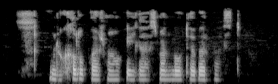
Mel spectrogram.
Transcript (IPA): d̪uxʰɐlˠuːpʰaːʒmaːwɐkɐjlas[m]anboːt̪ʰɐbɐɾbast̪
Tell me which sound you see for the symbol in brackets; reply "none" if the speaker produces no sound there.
m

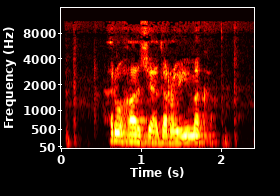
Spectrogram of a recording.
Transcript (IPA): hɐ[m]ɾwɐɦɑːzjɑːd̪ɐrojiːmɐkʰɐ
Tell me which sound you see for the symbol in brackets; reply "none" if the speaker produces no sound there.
none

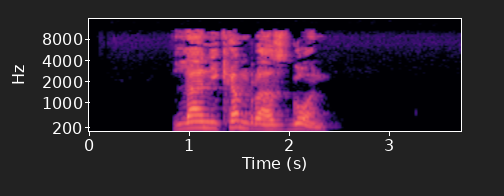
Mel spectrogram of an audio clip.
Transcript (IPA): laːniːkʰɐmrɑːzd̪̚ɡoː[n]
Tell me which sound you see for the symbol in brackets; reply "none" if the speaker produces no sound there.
n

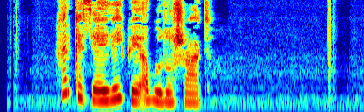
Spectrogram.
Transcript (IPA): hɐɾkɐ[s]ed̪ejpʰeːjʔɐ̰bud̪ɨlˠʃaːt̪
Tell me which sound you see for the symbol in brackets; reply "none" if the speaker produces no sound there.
s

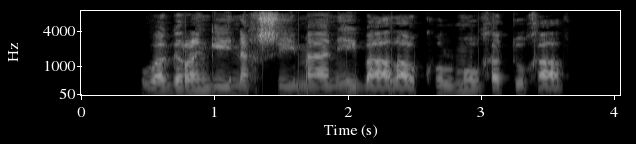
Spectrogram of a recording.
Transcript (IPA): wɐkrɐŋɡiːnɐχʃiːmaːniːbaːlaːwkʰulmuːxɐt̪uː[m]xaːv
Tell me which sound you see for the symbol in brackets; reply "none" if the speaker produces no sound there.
none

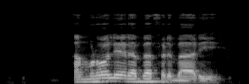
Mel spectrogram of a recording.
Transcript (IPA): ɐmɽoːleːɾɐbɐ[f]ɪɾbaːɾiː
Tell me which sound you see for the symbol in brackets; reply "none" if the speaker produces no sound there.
f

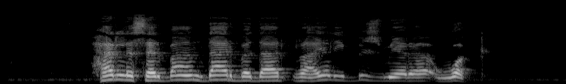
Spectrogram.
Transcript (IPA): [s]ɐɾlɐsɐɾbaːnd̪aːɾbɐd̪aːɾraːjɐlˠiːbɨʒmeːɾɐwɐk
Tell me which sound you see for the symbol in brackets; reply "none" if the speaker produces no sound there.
h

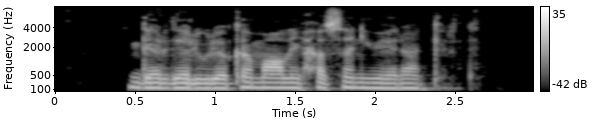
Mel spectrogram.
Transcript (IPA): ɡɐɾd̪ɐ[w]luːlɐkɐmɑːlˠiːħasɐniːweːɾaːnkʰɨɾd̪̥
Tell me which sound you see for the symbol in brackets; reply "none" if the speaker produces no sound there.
none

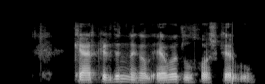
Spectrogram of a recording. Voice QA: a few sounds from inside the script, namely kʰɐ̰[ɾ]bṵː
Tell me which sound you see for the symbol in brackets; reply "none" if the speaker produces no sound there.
ɾ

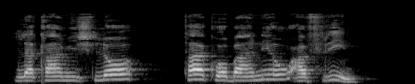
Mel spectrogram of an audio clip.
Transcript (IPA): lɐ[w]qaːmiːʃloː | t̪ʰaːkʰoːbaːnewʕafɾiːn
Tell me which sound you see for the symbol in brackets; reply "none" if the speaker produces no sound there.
none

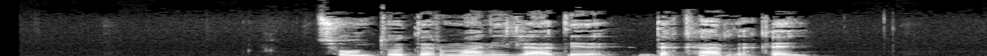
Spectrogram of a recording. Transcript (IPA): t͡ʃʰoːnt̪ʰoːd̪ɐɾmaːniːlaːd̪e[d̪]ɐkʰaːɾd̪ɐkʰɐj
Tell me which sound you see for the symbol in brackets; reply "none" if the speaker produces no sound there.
d̪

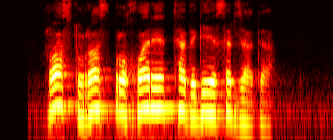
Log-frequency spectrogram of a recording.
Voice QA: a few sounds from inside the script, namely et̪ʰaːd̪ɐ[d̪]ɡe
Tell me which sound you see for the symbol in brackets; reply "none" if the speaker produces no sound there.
none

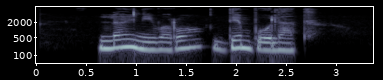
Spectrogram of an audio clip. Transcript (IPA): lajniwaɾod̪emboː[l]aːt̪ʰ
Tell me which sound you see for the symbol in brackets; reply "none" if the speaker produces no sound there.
l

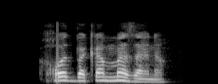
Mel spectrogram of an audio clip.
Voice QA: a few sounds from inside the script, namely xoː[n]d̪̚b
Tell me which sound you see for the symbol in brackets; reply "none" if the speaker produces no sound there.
none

